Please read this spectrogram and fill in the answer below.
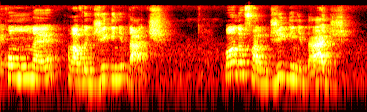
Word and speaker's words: dignidade: Então, dignidade. Então, esse aqui, dignidade, é um encontro consonatal separável, onde eles, você pronuncia o G, pronuncia o N, mas que eles ficam em sílabas diferentes.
